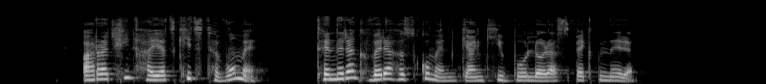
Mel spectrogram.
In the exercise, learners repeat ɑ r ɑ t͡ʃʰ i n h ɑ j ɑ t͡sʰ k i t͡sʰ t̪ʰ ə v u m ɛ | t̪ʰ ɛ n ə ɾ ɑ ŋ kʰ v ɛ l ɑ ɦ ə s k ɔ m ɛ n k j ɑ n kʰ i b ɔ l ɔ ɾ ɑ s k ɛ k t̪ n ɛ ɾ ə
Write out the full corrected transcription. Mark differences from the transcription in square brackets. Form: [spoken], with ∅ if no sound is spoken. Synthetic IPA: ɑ r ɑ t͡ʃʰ i n h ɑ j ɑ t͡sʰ [kʰ] i t͡sʰ t̪ʰ ə v u m ɛ | t̪ʰ ɛ n ə ɾ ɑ ŋ kʰ v ɛ [ɾ] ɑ ɦ ə s k [u] m ɛ n k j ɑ [ŋ] kʰ i b ɔ l ɔ ɾ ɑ s [p] ɛ k t̪ n ɛ ɾ ə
